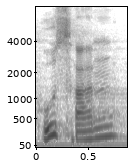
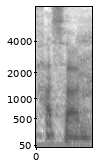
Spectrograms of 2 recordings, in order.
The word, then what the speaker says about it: Hassan: Ihr Name wird immer mal angegeben als Hussan. Hussan, ich dachte immer, wie spricht man das wohl aus, aber Najat Hassan, Hassan, genau, ist der korrekte Name.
